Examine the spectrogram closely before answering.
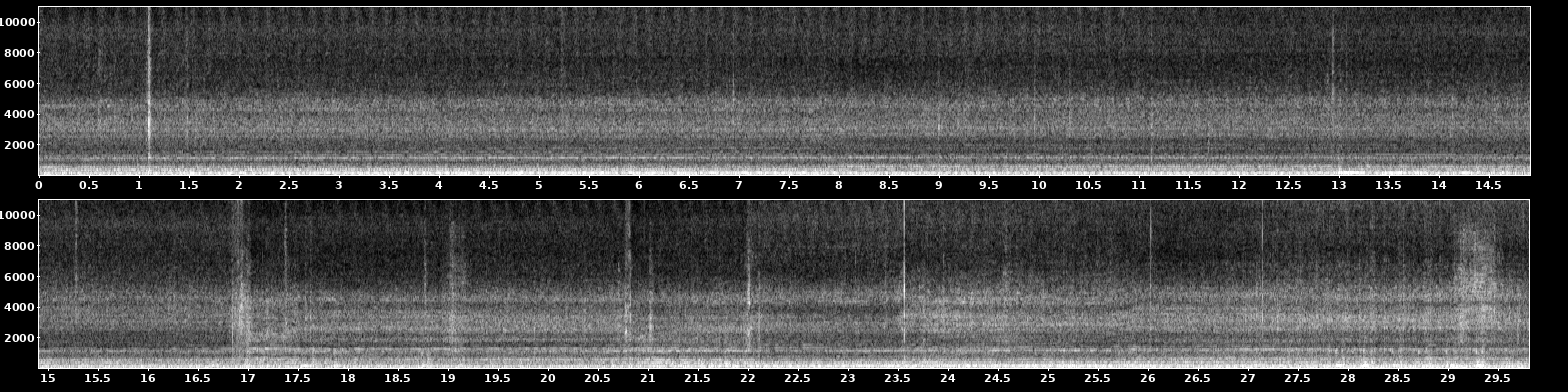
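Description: A helicopter engine drones steadily from inside the cabin.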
